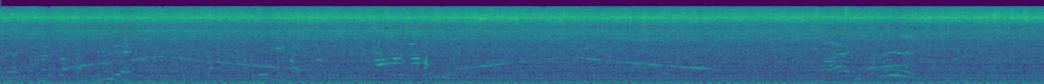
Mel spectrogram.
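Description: A water bus's engine running steadily, heard from inside the passenger cabin, with a low, even drone. Passengers' voices murmur over it, and a fainter tone slides up and then down every few seconds.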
